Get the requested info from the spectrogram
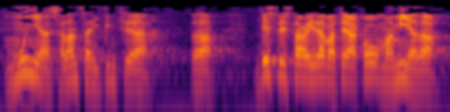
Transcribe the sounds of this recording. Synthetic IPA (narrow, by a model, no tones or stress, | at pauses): muɲasalant͡sanipint͡se̞a | ða | be̞st̪e̞ːst̪aβajðaβat̪e̞ɾako̞mamiaða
